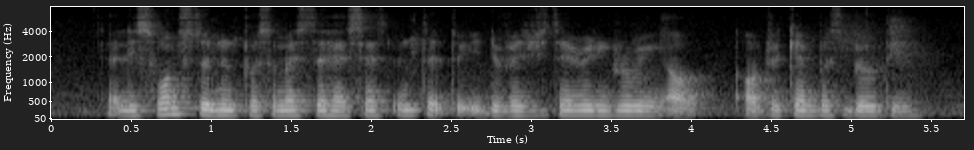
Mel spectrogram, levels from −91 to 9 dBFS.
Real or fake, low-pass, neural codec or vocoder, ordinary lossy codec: real; none; none; none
